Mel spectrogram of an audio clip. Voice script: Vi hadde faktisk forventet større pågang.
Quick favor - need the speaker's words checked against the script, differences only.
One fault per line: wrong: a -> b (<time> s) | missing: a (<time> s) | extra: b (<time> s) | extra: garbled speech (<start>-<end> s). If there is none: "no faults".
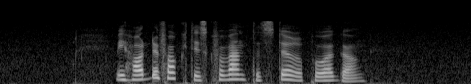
no faults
